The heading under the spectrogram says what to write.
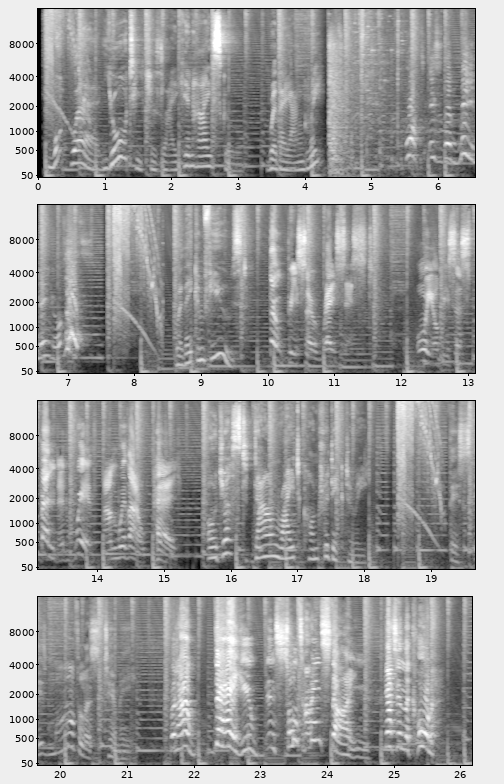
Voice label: commercial; detention with mr dodd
